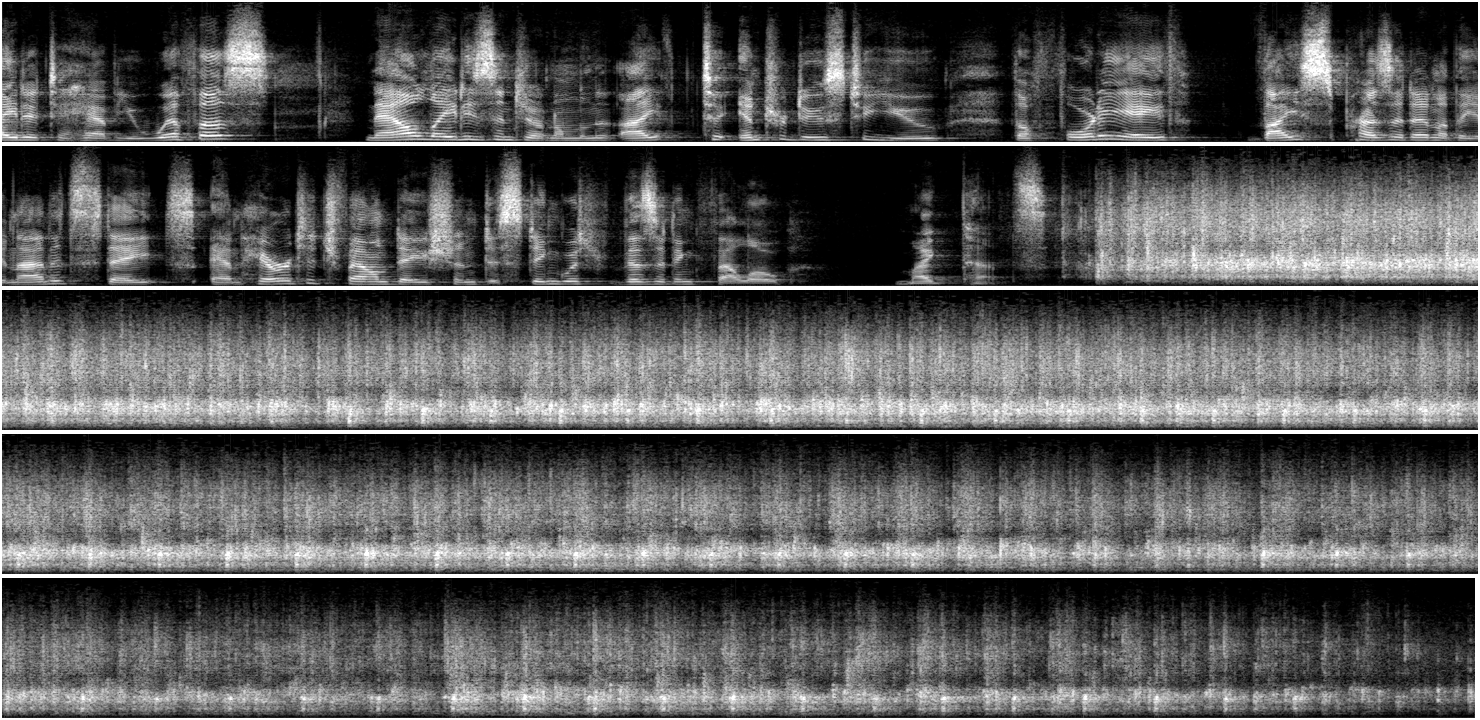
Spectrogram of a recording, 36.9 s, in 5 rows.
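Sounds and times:
speech: 0.0s - 13.0s
audience applause welcoming Mike Pence at the Heritage Foundation in Washington, D.C.: 12.7s - 36.8s.

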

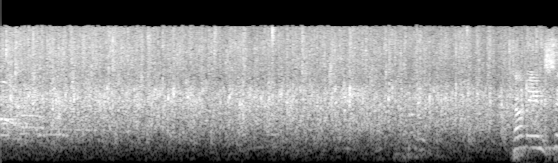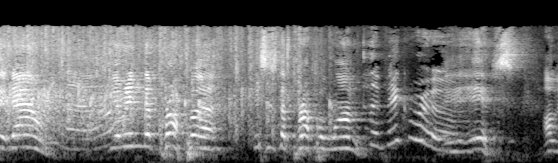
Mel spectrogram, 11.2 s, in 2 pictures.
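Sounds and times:
audience applauding as a guest walks on stage: 0.0s - 9.1s
speech: 5.1s - 11.1s.

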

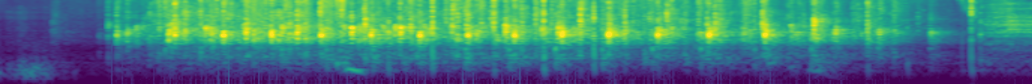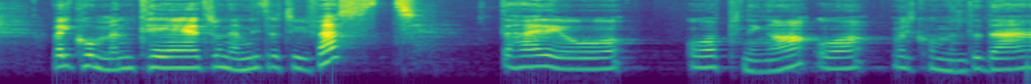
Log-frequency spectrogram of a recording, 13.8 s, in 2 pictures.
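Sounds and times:
audience applause: 0.7s - 6.5s
speech: 7.3s - 9.4s, 10.3s - 13.7s.

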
